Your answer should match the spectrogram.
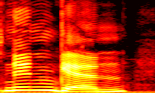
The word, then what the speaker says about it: Ningen: Oh, it's ningen. Thank you, redacted. Yes, it means human. Yes. I'm sorry. I pronounced it ninja. Ningen.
